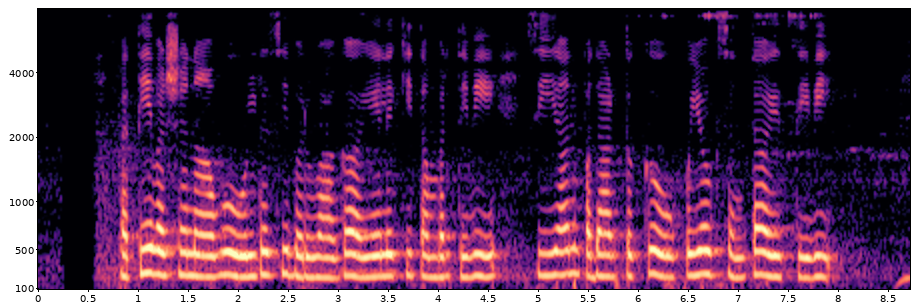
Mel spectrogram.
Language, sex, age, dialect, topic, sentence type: Kannada, female, 31-35, Central, agriculture, statement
